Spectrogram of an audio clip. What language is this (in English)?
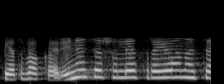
Lithuanian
